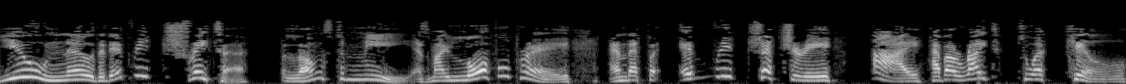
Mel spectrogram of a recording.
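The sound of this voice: A man puts on a character voice, high-pitched and fairly bright with a slightly husky edge. He speaks slowly with few pauses, and his pitch swings very widely.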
